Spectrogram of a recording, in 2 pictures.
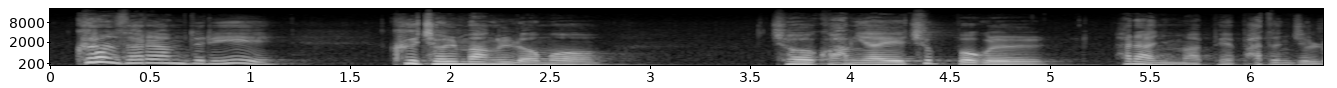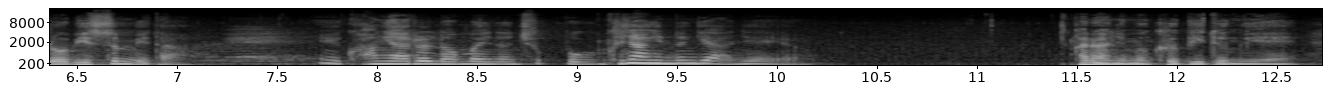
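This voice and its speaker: A man preaching a fervent sermon, his voice riding high for a man. He drives his points home with repeated questions and cries of hallelujah, swinging between loud pleading and quiet, low-pitched urging. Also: gravelly. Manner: impassioned, repetitive rhetorical questions, calls of hallelujah. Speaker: pastor.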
